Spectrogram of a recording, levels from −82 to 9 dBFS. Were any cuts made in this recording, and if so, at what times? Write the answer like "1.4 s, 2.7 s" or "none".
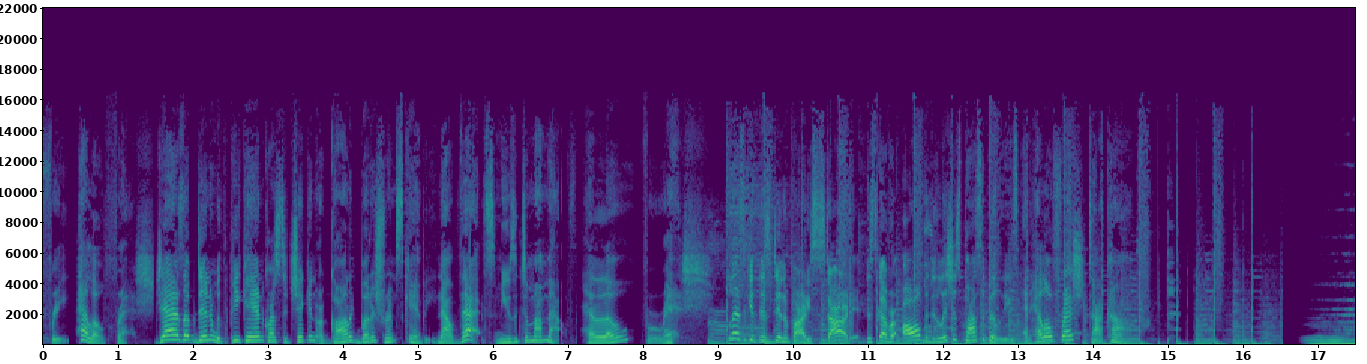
16.5 s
